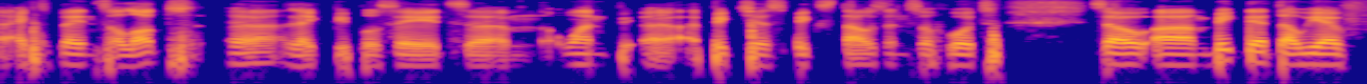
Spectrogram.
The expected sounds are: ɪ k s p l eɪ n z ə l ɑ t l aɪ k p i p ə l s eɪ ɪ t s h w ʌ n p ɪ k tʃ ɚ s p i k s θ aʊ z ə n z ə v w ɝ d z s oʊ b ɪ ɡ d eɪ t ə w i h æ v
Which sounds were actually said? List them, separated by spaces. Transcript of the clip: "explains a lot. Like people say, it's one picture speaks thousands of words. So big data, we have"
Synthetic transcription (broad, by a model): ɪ k s p l eɪ n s ə l ɑ t l aɪ k p i p ə l s eɪ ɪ t s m w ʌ n p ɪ k tʃ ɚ s p i k s t aʊ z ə n s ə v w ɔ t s oʊ b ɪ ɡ d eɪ t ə w i h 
